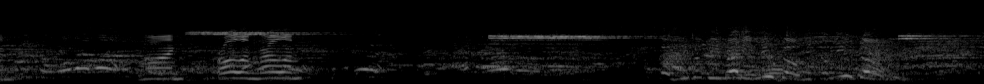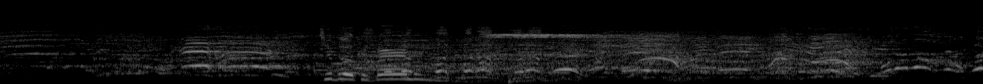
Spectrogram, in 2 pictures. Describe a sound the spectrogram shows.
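Spectators and coaches shout and call out in an echoing gym.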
